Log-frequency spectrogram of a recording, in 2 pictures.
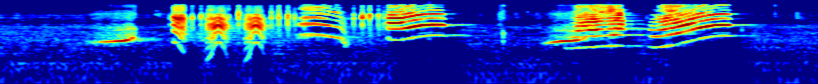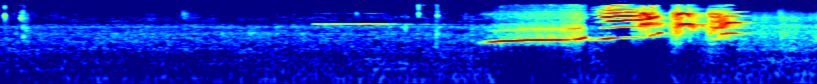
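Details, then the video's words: Ringneck parrot calling in bursts: a clipped whistle, rapid harsh chattering squawks, then a pause before a rising whistle followed by scratchy squawking notes, over faint background noise. "Amazing ringneck parrot talking and voice"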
